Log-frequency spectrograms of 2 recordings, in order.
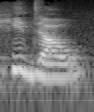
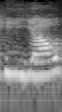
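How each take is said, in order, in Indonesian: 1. Konsonan tengahnya adalah bunyi j. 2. Konsonan tengahnya adalah bunyi y. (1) "tapi hijau normal" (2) "itu tuh bukan uh, hijau"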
